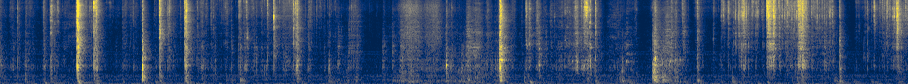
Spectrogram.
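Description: Hands tearing open and crinkling foil trading-card pack wrappers and handling the cardboard box they come in: irregular sharp crackles and rustles.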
